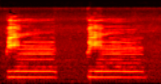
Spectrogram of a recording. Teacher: پیچھے تالو کے ساتھ زبان لگائیں گے، اس کا مخرج پورا ادا ہوگا، لیکن قاف کو ذرا سا باریک کریں گے۔ قن کے مجہول نہیں پڑھیں گے، قن، قن۔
